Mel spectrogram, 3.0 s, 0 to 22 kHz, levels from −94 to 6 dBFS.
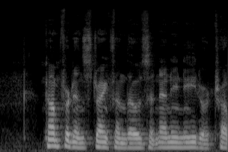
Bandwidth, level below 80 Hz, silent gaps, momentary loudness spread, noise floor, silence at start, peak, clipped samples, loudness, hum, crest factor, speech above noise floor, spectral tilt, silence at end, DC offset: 17 kHz; -72 dBFS; none; 4 LU; -64 dBFS; 0.3 s; -20 dBFS; under 0.1%; -38 LUFS; none; 18 dB; 27 dB; -7.5 dB/octave; 0 s; under 0.1%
